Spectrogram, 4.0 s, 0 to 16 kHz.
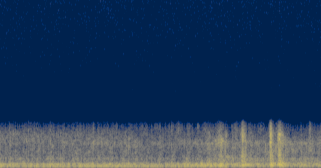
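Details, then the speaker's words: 1972 John Deere 4230 tractor, about 7,200 hours: steady, even diesel idle just after a cold start, no misses or knocks, only a few brief bumps near the end; normal cold idle. "the ignition is on and let's start it [Music] wow that was a great cold start guys"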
